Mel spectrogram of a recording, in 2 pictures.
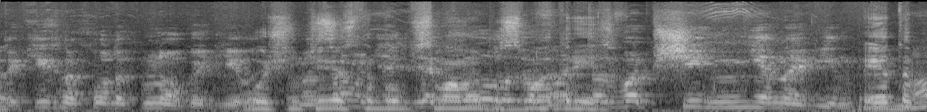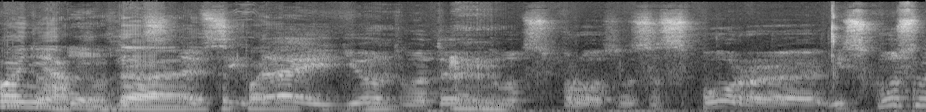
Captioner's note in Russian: откашливается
